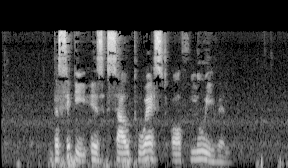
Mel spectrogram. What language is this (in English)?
English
